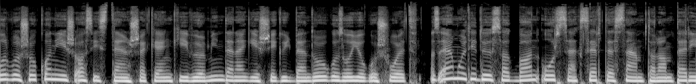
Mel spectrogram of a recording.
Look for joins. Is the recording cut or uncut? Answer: cut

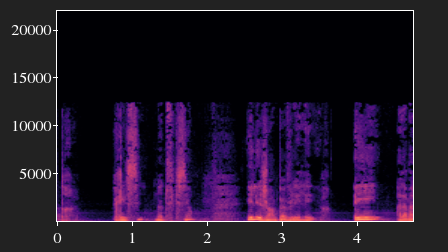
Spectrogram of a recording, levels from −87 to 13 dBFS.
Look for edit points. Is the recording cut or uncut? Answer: uncut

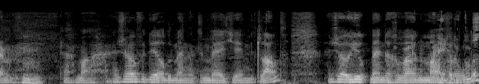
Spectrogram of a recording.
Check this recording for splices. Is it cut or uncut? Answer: uncut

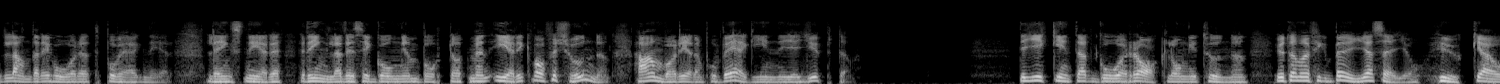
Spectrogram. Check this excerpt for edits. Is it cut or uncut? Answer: uncut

